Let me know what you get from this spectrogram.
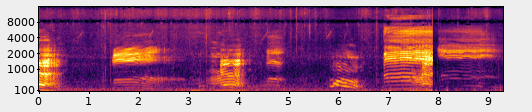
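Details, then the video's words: Cows in a herd walking home across a countryside pasture in light evening rain, with calves following; several harmonic moos and bleating calls of rising and falling pitch, some long and strained, over steady low rumble and rain noise. "Cows Walking Home in the Drizzle"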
